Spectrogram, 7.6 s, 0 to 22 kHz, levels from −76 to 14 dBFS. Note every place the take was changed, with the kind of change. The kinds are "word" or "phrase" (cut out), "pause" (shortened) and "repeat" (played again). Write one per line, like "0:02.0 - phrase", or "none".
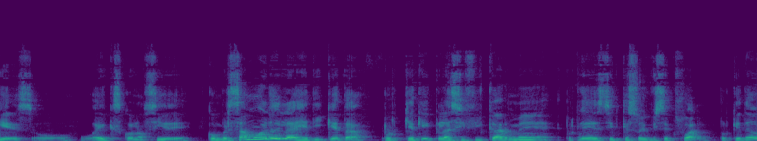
0:01.2 - word
0:02.7 - word
0:04.2 - word
0:05.8 - word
